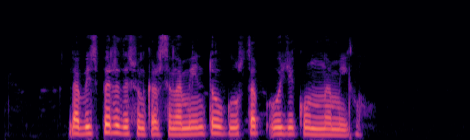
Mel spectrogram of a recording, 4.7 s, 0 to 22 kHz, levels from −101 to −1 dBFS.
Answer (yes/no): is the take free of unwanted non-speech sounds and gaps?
yes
